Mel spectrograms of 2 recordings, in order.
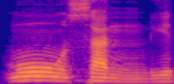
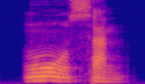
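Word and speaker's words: موسًى: tidak bertahan tidak bertanam tapi kalau Musa yang artinya adalah pisau cukur musayyar tiap pisau cukur maka bertanwin mu sandi itu bacanya Musan niatnya pisau cukur ya bukan Musa nama orang tapi kalau kita berikan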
